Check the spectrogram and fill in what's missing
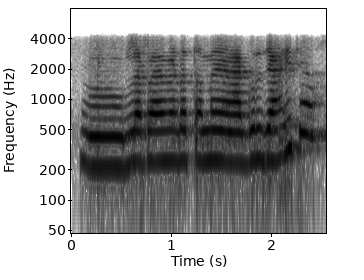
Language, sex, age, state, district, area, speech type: Odia, female, 60+, Odisha, Jharsuguda, rural, conversation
